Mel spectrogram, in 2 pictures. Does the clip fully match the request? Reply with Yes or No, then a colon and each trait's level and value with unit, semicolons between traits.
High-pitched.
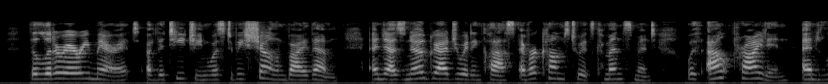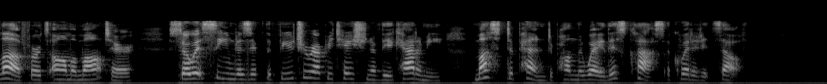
Yes: high, 235 Hz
